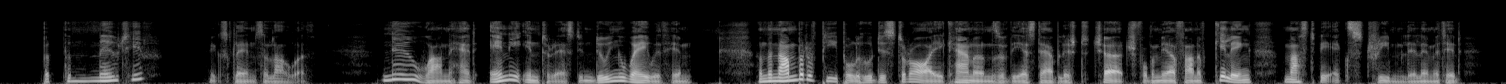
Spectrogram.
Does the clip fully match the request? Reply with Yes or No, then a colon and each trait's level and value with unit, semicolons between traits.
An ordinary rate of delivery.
Yes: average, 150 wpm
